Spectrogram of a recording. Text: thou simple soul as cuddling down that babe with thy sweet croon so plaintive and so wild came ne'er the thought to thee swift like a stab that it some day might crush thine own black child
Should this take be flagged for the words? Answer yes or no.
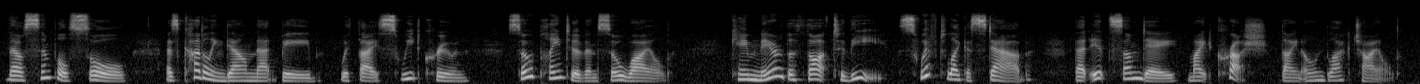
no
